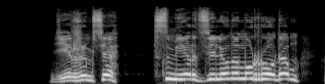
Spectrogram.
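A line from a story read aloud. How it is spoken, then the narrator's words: Roar. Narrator (Russian): взревела Варра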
